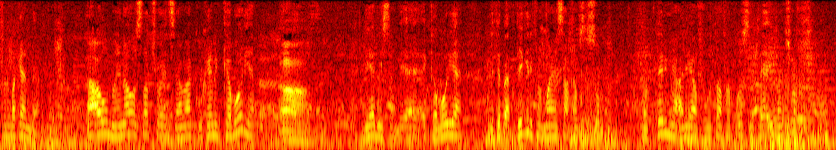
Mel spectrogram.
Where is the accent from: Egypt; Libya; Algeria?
Egypt; Alexandria, Alexandria Governorate; اسكندراني الحقي اما بحري يا اما كنوس، اما بحري يا اما كنوس. فاحنا هي دي منطقه بحري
